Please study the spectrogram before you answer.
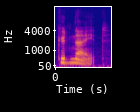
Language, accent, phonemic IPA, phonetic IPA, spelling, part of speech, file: English, US, /ɡʊd ˈnaɪt/, [ɡʊd̚ˈnäɪt], good night, phrase, En-us-good night.ogg
- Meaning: 1. A farewell said in the evening or before going to sleep 2. Expressing incredulity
